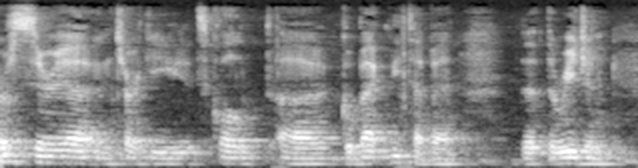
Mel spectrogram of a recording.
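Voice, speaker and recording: A man talks at a moderate pace with an American accent. Audible room echo and noticeable background noise surround his voice. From New York, Brooklyn. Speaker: podcast guest, tech enthusiast. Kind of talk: casual chat.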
